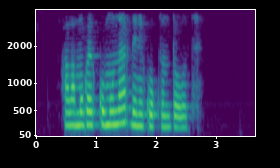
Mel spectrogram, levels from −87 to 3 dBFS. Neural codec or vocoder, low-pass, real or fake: none; 3.6 kHz; real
